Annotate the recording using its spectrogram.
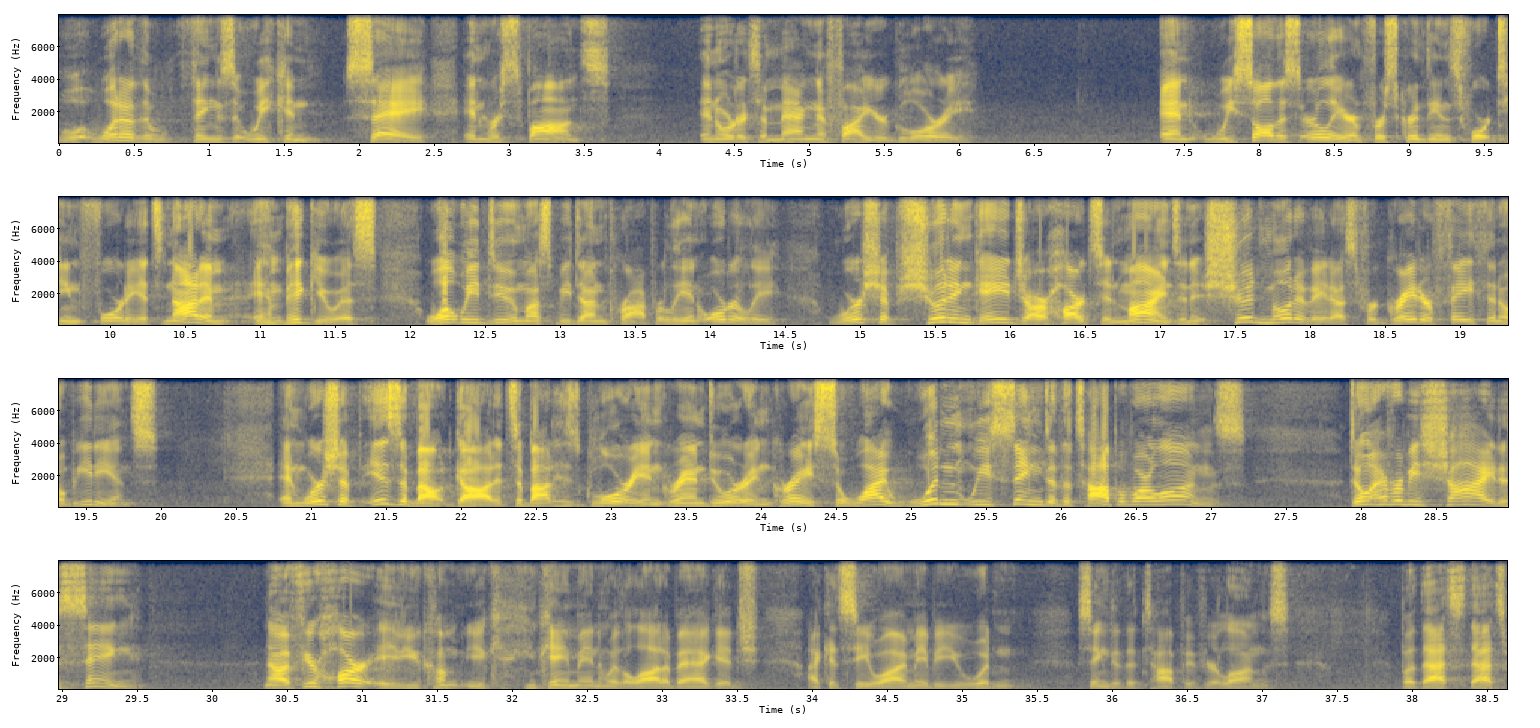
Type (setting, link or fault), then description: setting, large echoing room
